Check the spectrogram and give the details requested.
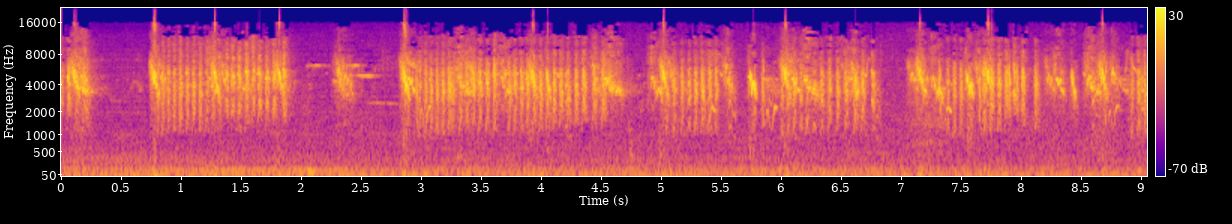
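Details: Sparrow flock call used as a trapping lure: loud bursts of buzzy, rapid chattering lasting one to two seconds, separated by short quiet gaps, with occasional thin whistles.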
